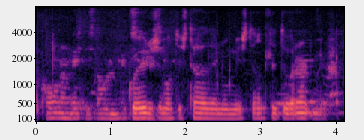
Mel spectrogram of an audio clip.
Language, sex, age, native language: Icelandic, male, 13, Icelandic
